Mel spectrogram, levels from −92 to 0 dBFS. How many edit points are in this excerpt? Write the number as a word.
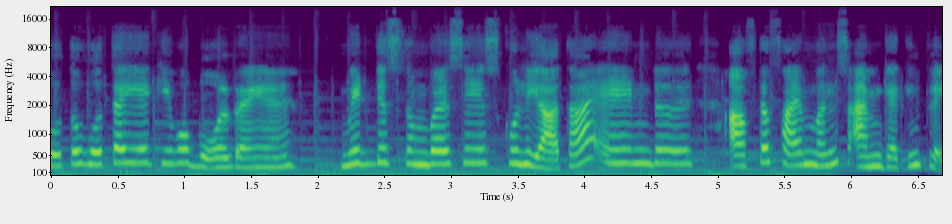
one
